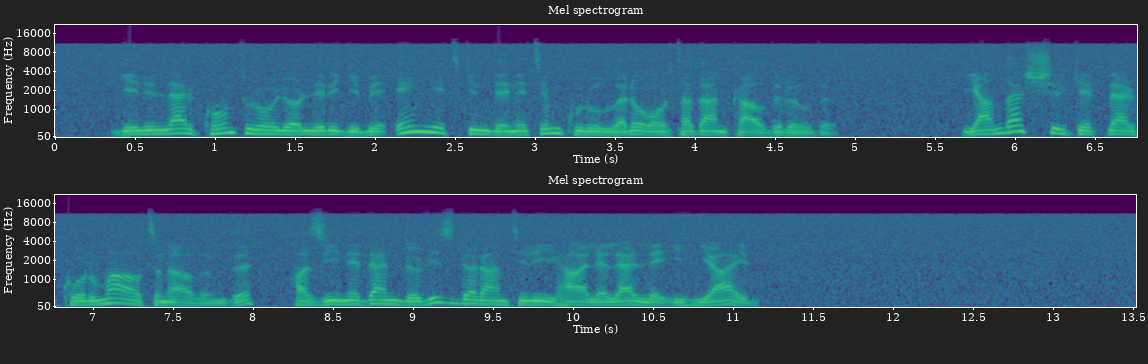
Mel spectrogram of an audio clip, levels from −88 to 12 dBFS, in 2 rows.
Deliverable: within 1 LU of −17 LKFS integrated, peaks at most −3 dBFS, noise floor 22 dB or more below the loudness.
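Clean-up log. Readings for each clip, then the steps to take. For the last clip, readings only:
number of dropouts 3; longest dropout 1.8 ms; background noise floor −36 dBFS; target noise floor −43 dBFS; integrated loudness −21.0 LKFS; sample peak −4.0 dBFS; target loudness −17.0 LKFS
→ repair the gap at 0:00.47/0:02.78/0:06.85, 1.8 ms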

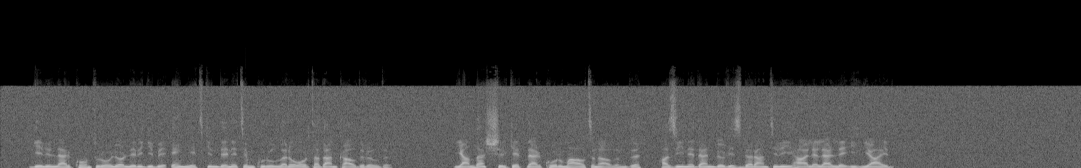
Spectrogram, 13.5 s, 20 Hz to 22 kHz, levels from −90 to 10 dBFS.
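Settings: number of dropouts 0; background noise floor −36 dBFS; target noise floor −43 dBFS
→ noise reduction from a noise print 7 dB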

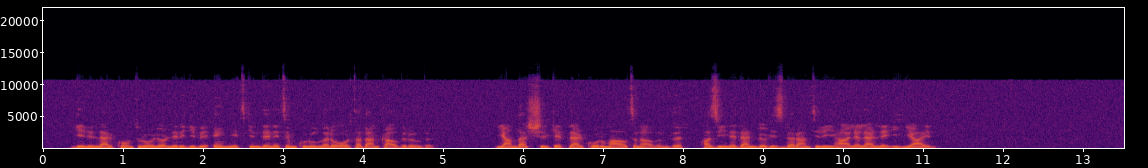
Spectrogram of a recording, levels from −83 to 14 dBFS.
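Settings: background noise floor −43 dBFS; integrated loudness −21.0 LKFS; sample peak −4.0 dBFS; target loudness −17.0 LKFS
→ level +4 dB
brickwall limiter −3 dBFS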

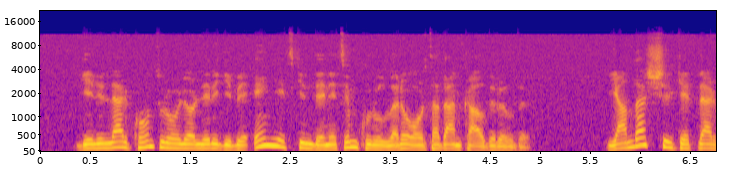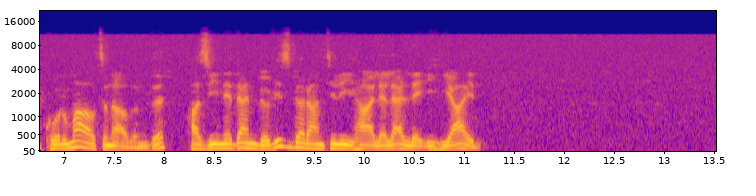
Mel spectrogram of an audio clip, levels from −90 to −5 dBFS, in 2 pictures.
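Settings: integrated loudness −17.0 LKFS; sample peak −3.0 dBFS; background noise floor −39 dBFS

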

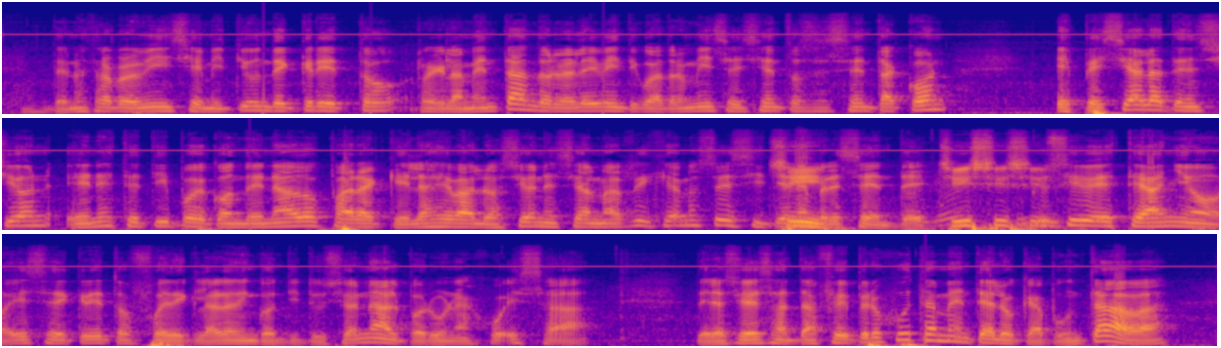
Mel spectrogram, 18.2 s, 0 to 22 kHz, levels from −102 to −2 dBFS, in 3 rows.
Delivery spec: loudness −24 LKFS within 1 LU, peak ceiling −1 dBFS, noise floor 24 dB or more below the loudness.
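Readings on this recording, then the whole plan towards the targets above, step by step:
number of dropouts 6; longest dropout 6.0 ms; interfering tone 6,600 Hz; level of the tone −52 dBFS; integrated loudness −33.0 LKFS; sample peak −15.0 dBFS; target loudness −24.0 LKFS
→ repair the gap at 0:01.30/0:01.84/0:03.00/0:06.44/0:07.32/0:16.78, 6 ms
notch filter 6,600 Hz, Q 30
level +9 dB

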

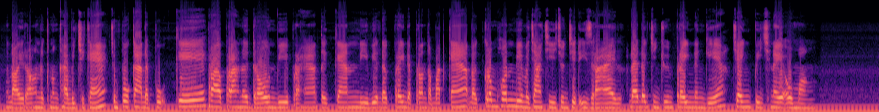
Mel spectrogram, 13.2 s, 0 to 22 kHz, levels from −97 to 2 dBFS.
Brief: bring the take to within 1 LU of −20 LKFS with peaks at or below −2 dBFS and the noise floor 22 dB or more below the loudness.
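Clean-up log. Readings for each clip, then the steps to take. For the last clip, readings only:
share of clipped samples 1.2%; peaks flattened at −17.0 dBFS; mains hum 50 Hz; hum harmonics up to 250 Hz; level of the hum −31 dBFS; integrated loudness −26.5 LKFS; sample peak −17.0 dBFS; target loudness −20.0 LKFS
→ clipped peaks rebuilt −17 dBFS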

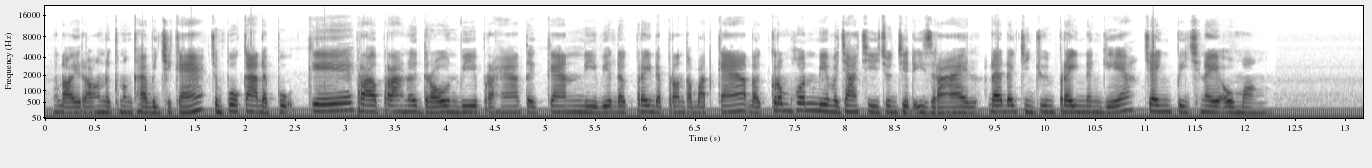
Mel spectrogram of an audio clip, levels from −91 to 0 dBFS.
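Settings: share of clipped samples 0.0%; mains hum 50 Hz; hum harmonics up to 250 Hz; level of the hum −31 dBFS
→ hum removal 50 Hz, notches 5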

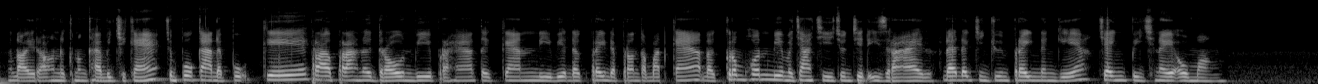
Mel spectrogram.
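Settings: mains hum none found; integrated loudness −26.5 LKFS; sample peak −7.5 dBFS; target loudness −20.0 LKFS
→ level +6.5 dB
brickwall limiter −2 dBFS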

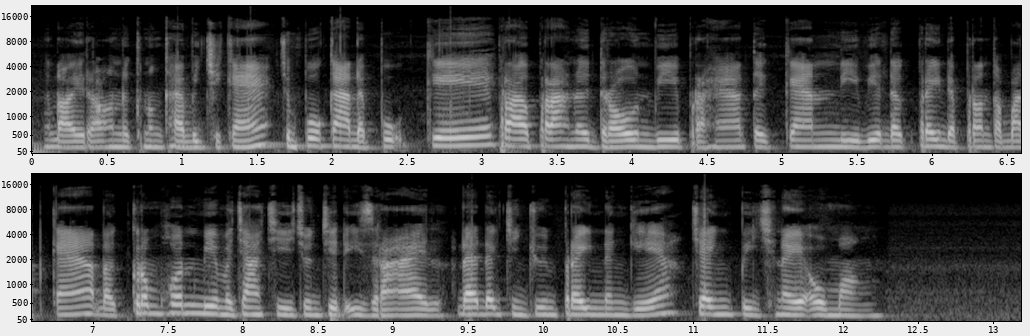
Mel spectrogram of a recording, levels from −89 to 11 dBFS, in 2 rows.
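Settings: integrated loudness −20.0 LKFS; sample peak −2.0 dBFS; background noise floor −50 dBFS

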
